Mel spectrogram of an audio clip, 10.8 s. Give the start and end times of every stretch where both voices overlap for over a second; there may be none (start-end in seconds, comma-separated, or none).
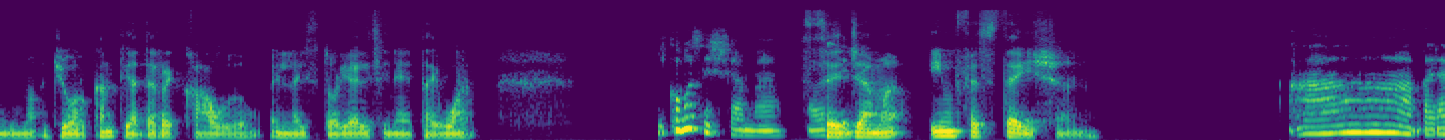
none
